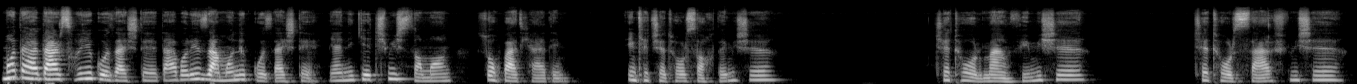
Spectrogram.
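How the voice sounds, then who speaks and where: A woman presenting a grammar lesson, explaining patiently and slowing down to drill each verb form. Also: medium pitch. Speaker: Turkish language teacher.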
